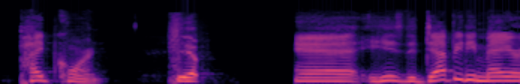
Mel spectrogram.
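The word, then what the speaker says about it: Piepkorn: Is that how we pronounce his name? Pipecorn.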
